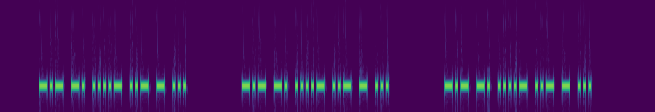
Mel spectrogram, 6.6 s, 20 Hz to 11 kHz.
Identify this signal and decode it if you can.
Morse code, heard as a keyed tone, about 41 wpm, 700 Hz. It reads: KN4UTS KN4UTS KN4UTS
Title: USA Call Signs - 6 Characters - Repeated 3x - 45wpm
